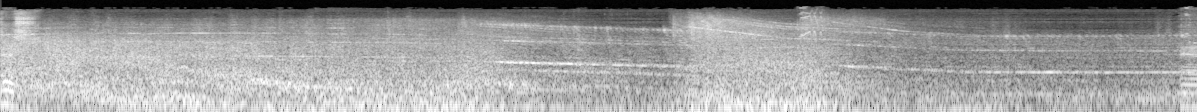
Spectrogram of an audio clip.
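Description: A spaceship engine roars steadily in a video game.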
